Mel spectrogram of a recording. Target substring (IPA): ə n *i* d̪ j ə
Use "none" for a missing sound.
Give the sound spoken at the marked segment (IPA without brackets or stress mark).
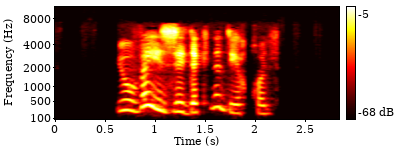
æ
